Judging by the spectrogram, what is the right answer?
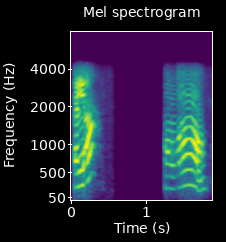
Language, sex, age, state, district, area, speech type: Assamese, female, 45-60, Assam, Lakhimpur, rural, conversation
